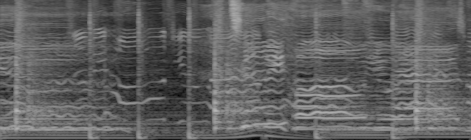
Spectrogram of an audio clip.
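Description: Live gospel worship music: singers over sustained keyboard and bass notes, with drum hits.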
